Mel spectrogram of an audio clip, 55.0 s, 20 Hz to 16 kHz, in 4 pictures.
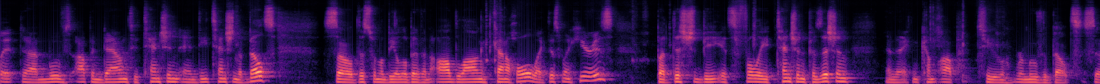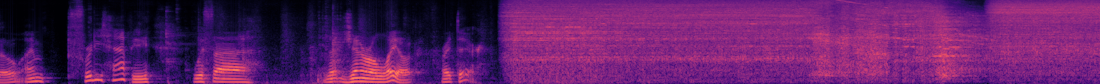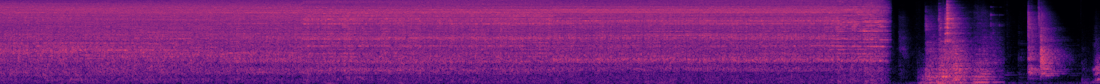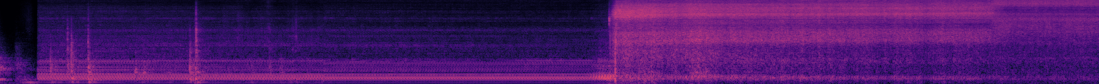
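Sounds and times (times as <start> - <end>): plasma cutter hissing: 20.0 - 38.6, 48.8 - 54.9.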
